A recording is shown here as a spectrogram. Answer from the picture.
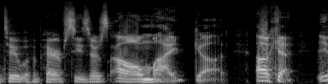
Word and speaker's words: Caesar: I'm going to ruin Tiny's joke here, chat, cuz that word is pronounced Kaisar because uh classical Aladdin, like Roman Aladdin, wouldn't have had any softies.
